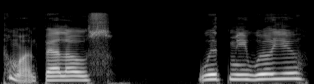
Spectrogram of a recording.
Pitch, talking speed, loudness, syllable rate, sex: 220 Hz, 135 wpm, -15 LUFS, 3.6 syllables/s, female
